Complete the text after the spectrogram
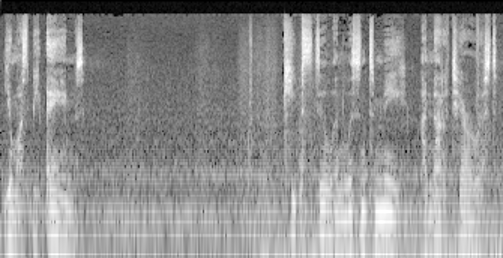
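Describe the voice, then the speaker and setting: A man's voice: lowish voice, normal speed, gravelly, background noise. An actor playing a young male special-forces operative in a video game cutscene, earnest and full of pointed questions. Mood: hushed, urgent.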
